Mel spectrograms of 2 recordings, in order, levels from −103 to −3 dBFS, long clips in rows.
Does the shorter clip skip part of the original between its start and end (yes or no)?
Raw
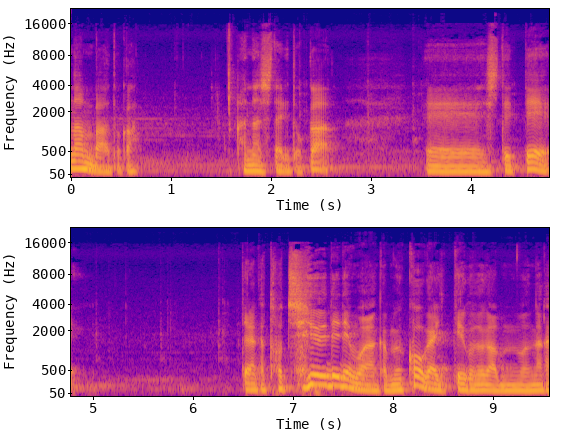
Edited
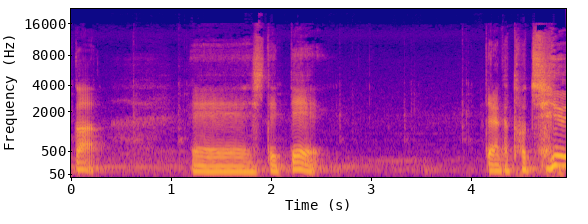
no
